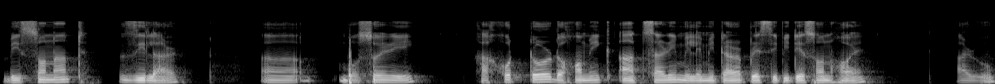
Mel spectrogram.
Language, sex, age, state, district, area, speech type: Assamese, male, 18-30, Assam, Biswanath, rural, spontaneous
